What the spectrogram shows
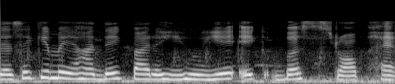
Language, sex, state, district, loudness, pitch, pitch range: Hindi, female, Uttar Pradesh, Budaun, -11 LUFS, 240 Hz, 230-260 Hz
